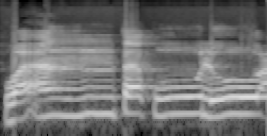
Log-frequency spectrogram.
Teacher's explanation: نون ساکن کے بعد تا حروف اخفا میں سے ہے تو یہاں پہ اخفا ہوگا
